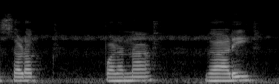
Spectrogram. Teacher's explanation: यह हिंदी में ड और ढ के नीचे हिंदी बिंदी लगाने से होता है। इनका उच्चारण करते समय जीभ झटके से ऊपर उठ जाती है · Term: उत्क्षिप्त व्यंजन, उच्छिप्त व्यंजन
